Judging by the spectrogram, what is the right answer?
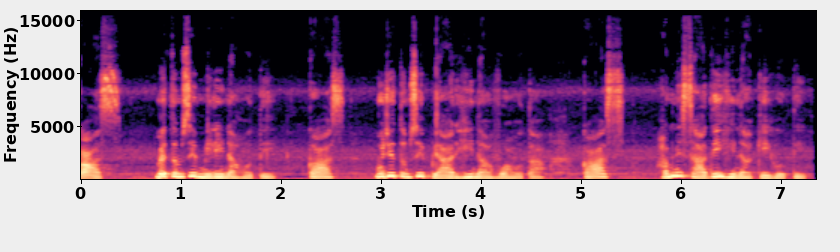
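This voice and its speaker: A woman's voice: a little high, unhurried, gravelly, dark tone, a little hiss or hum. A woman voicing a young wife who answers her husband in a hurt, indignant tone. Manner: tearful, indignant.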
